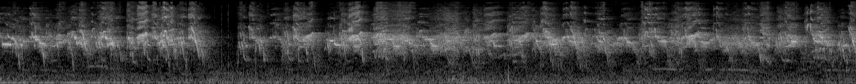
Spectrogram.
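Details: Flock of mynas from Bangladesh chattering nonstop: rapid, scratchy chirps and squawks tumbling over each other, with a brief lull just after two seconds before the busy twittering resumes.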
